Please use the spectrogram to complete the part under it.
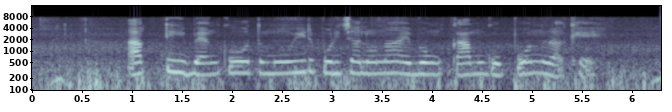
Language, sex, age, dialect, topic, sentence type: Bengali, female, <18, Rajbangshi, banking, statement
